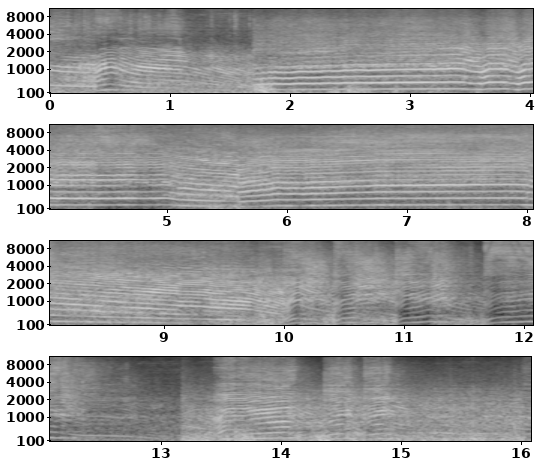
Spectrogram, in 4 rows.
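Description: Two-stroke 38cc gas engine of a Rovan Hybrid fifth-scale RC truck, fitted with a Rovan Baja pipe. It revs hard and holds high for several seconds, then eases off and is blipped up and down. Near the end it cuts back briefly before revving up again.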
